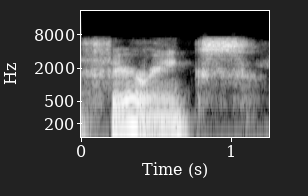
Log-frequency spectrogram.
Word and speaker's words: pharynx: your voice now the pharynx this is how you pronounce that word correctly like the state fair and then inks like a ink pad inks a stamp fair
